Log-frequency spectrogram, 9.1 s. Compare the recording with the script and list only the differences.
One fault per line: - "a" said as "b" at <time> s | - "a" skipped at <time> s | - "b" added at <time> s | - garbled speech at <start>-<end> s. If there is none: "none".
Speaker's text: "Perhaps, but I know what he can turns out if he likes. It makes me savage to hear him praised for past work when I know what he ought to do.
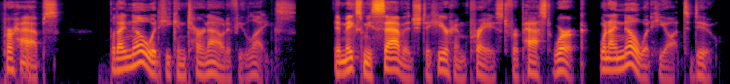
- "turns" said as "turn" at 2.3 s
